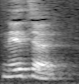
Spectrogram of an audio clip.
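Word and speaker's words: knee: যেমন কে N double E, এখান থেকে কে টা কি সাইলেন্ট, কি হবে সাইলেন্ট, আর উচ্চারণ হবে এন ডাবল ই এন, অর্থাৎ উচ্চারণ হচ্ছে নি, অর্থ হচ্ছে হাঁটু।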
